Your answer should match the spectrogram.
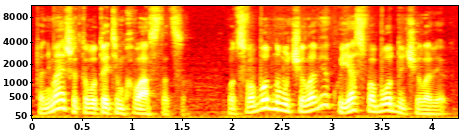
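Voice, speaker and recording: A man's voice: medium pitch, sing-song, quick pace, dark tone, slightly rough. A middle-aged man from Tajikistan hosting a heated video-chat argument, lecturing and emphatic, talking over a video call from an indoor room. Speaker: host.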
